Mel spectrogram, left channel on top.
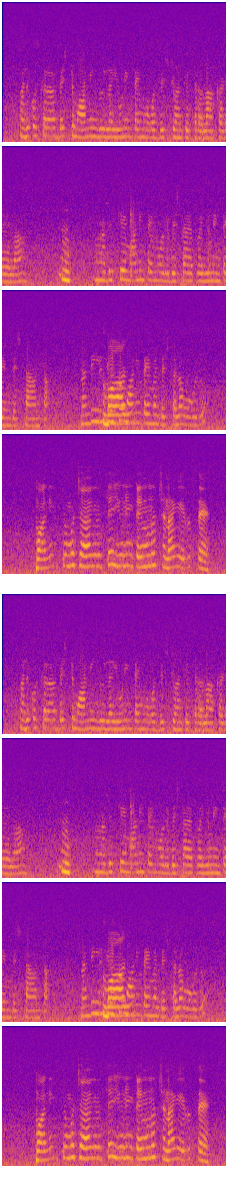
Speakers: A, on the left (about 70°); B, on the right (about 25°).
A: ಅದಕ್ಕೋಸ್ಕರ ಬೆಸ್ಟ್ ಮಾರ್ನಿಂಗ್ ಇಲ್ಲ ಈವ್ನಿಂಗ್ ಟೈಮ್ ಹೋಗೋ್ ಬೆಸ್ಟ್ ಅಂತಿರ್ತಾರಲ್ಲ ಆ ಕಡೆ ಎಲ್ಲಾ <inaudible>
B: ಹ್ಮ್
A: ಹ ಅದಕ್ಕೆ ಮಾರ್ನಿಂಗ್ ಟೈಮ್ ಹೋದ್ರೆ ಬೆಸ್ ಅಥವಾ ಈವ್ನಿಂಗ್ ಟೈಮ್ ಬೆಸ್ಾ ಅಂತ ನಂದಿ ಹಳ್ಸಗಂತೂ
B: ಮಾನ್
A: ಮಾರ್ನಿಂಗ್ ಟೈಮ್ ಅಲ್ಲಿ ಬೆಸ್ಟ್ ಅಲ್ಲ ಹೋಗೋದು
B: ಮಾರ್ನಿಂಗ್ ತುಂಬಾ ಚೆನ್ನಾಗಿರುತ್ತೆ ಈವ್ನಿಂಗ್ ಟೈಮುನು ಚೆನ್ನಾಗ ಇರುತ್ತೆ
